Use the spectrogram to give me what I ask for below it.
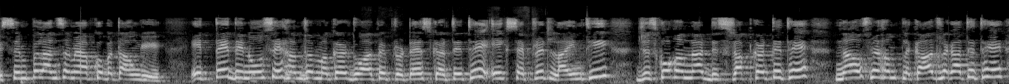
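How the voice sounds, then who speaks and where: A woman with a high voice presses her point as a panelist on a televised political debate. She is insistent, cuts in with strings of quick denials and slips English words into her talk. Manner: insistent, rapid repeated denials, mixes in English. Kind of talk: heated TV debate argument.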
